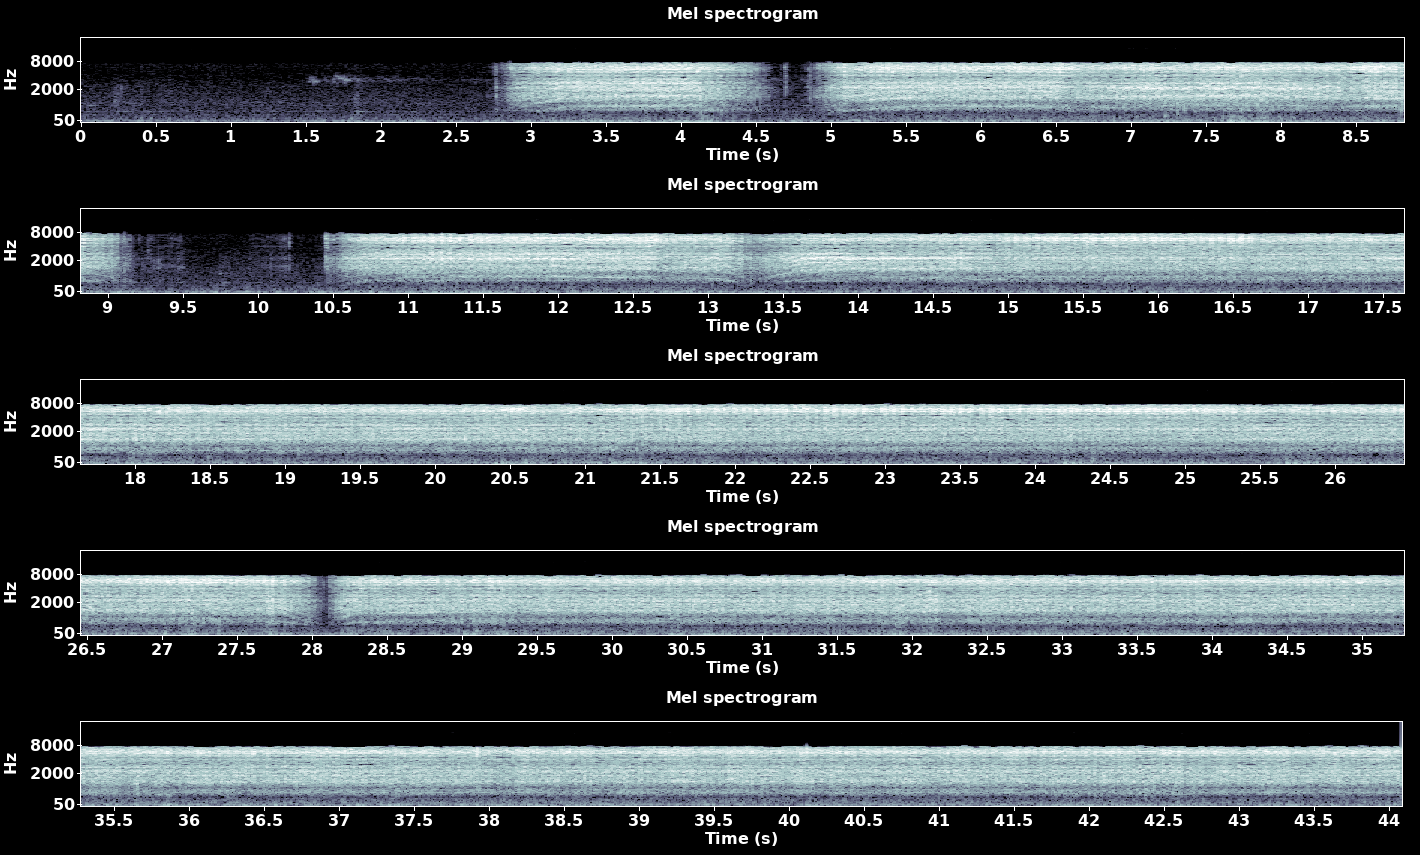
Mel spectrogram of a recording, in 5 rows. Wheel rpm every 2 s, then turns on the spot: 0, 40, 80, 160, 90, 60, 140, 150, 160, 160, 160, 160, 160, 150, 120, 160, 160, 160, 160, 160, 160, 160.
none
